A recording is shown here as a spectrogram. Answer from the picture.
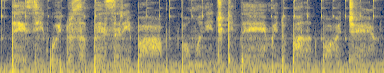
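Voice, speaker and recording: A woman whispers at a fairly slow pace. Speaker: ASMR creator. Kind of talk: ASMR eating video. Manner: whispered. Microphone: phone near.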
